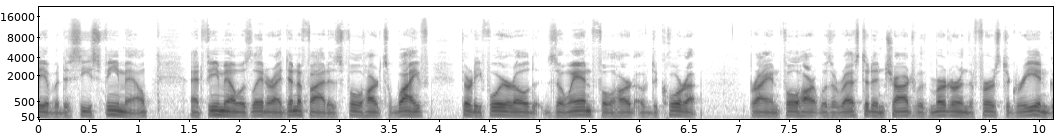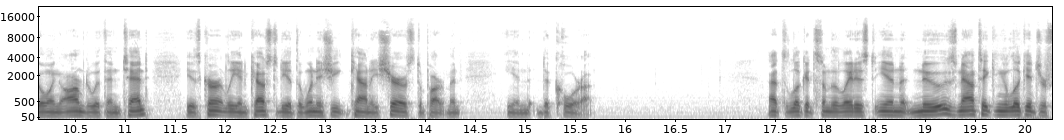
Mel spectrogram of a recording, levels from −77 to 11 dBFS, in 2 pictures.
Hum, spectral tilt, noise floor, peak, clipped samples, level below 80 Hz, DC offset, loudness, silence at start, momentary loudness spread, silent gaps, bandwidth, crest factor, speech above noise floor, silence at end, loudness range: none; -6 dB/octave; -60 dBFS; -4 dBFS; under 0.1%; -50 dBFS; under 0.1%; -24 LUFS; 0 s; 10 LU; none; 15 kHz; 20 dB; 37 dB; 0 s; 7 LU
